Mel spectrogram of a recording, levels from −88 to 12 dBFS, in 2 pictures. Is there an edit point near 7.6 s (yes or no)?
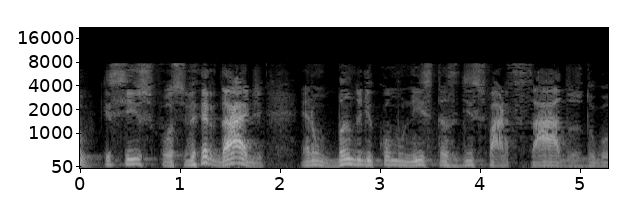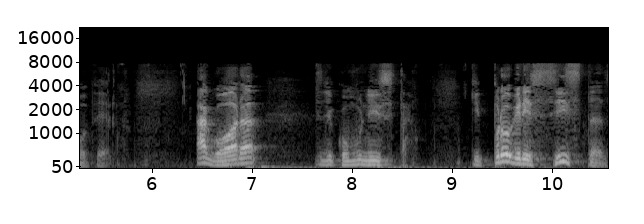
yes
